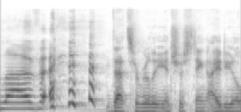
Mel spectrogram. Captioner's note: laughing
